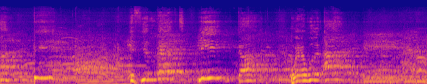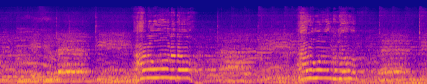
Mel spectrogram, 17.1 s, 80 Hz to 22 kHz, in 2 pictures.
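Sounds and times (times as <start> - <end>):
band playing sustained chords: 0.0 - 17.0
voices singing: 0.0 - 17.0.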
